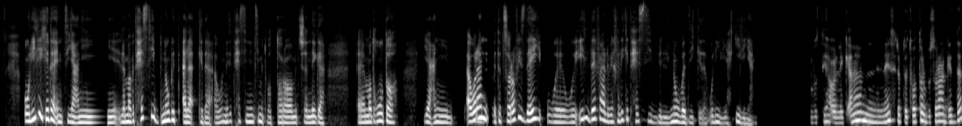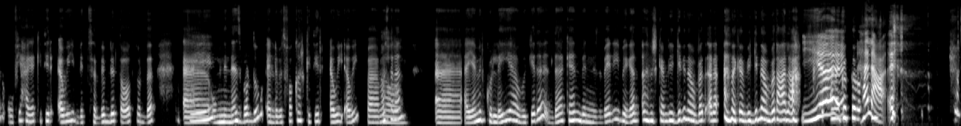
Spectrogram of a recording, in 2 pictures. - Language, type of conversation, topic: Arabic, podcast, إيه اللي بتعمله أول ما تحس بنوبة قلق فجأة؟
- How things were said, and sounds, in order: distorted speech; laughing while speaking: "أنا مش كان بييجي لي … علع أنا كنت"; "هلع" said as "علع"; laugh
